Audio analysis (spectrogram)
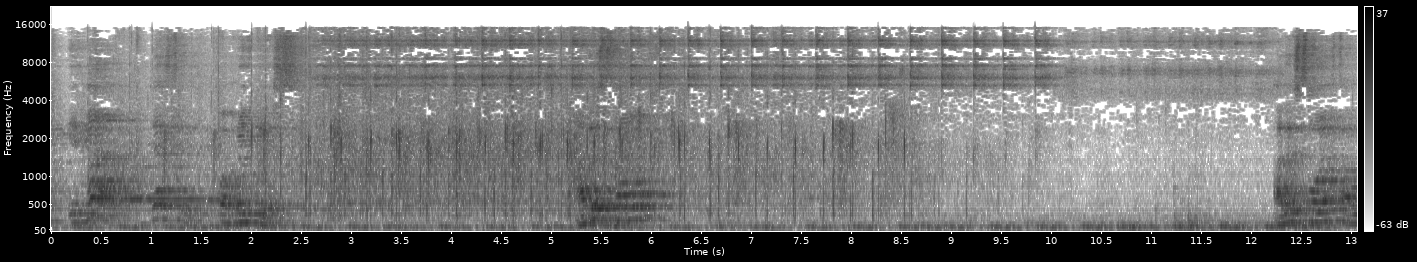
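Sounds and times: audience clapping: 0.0s - 9.9s.

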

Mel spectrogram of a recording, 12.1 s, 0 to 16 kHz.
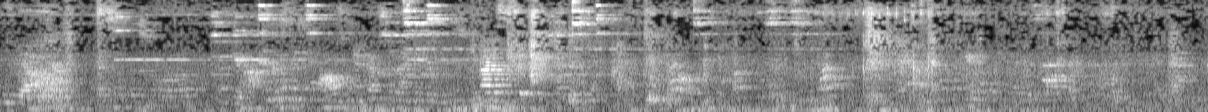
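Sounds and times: low street hubbub: 0.0s - 12.0s.

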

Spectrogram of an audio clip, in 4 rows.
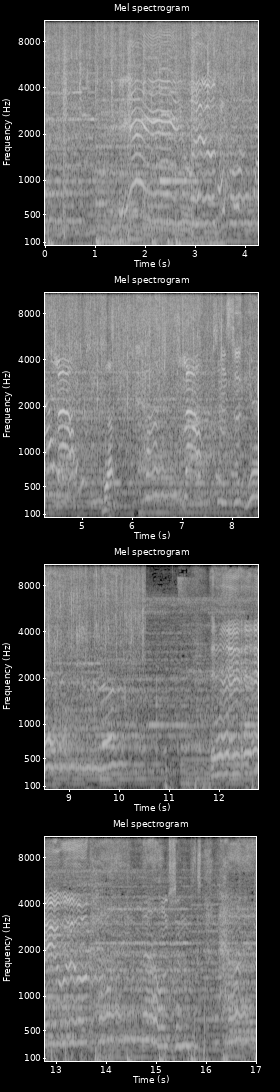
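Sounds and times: song with singing voice: 0.0s - 17.0s.

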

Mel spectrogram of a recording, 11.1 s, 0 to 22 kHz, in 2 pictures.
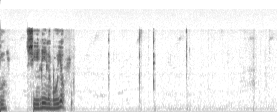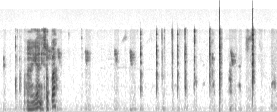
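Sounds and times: clicks on ceramic: 8.2s - 10.7s.

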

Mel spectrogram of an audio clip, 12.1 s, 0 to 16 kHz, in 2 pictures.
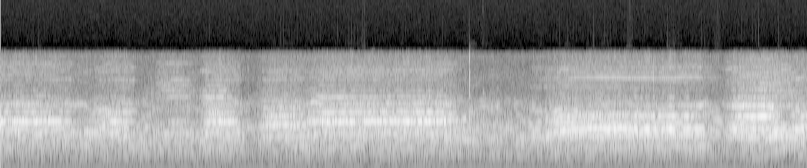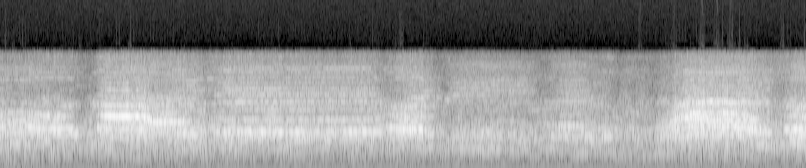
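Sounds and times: choir singing without instruments: 0.0s - 12.0s.

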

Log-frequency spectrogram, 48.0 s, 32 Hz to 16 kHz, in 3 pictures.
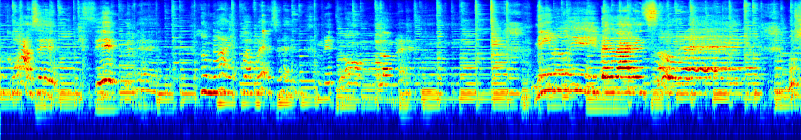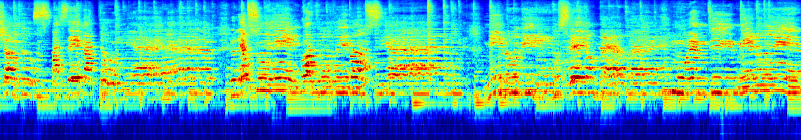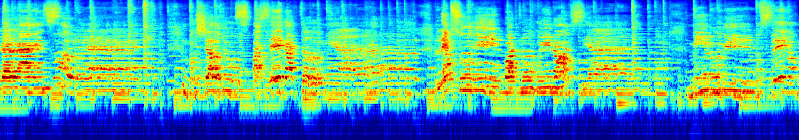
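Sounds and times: acoustic guitar playing: 0.0s - 48.0s
people singing along: 10.6s - 48.0s.

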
